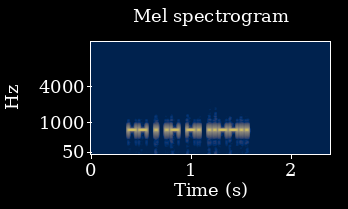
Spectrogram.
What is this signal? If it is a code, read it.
Morse code, heard as a keyed tone, about 47 wpm, 700 Hz. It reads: MEAN?
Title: 4x Word-Spacing - Sentences from Top 200 Words - 45wpm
